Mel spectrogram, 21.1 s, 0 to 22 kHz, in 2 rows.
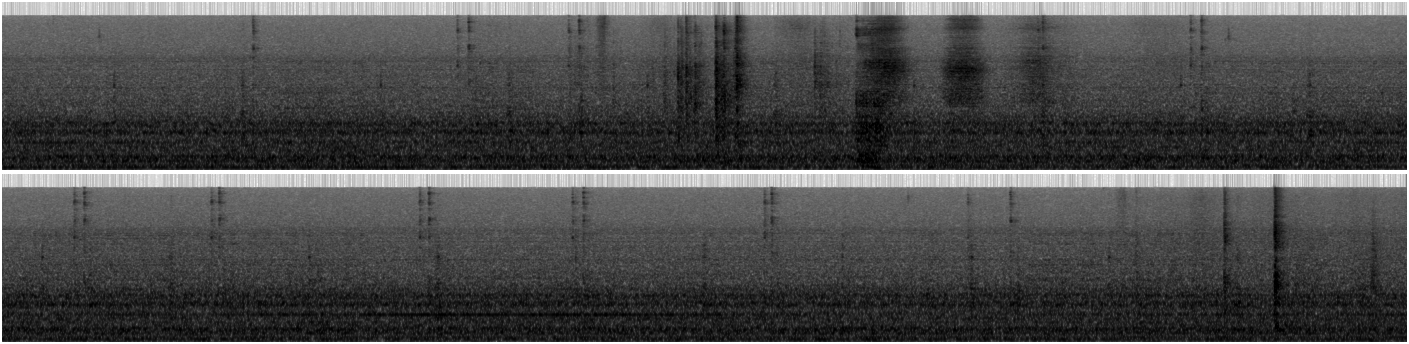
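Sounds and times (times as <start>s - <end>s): low hum and hiss: 0.0s - 21.0s
faint steady tone: 8.9s - 19.5s.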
